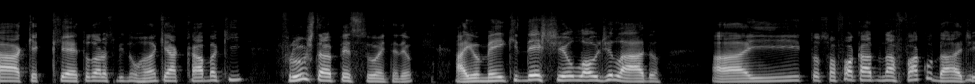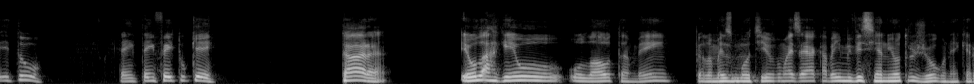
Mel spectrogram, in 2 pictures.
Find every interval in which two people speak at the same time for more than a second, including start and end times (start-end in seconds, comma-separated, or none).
none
